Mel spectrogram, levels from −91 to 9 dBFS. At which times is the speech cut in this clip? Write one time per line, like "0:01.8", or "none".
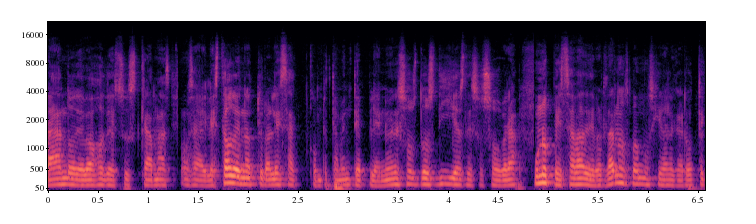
0:01.3
0:04.8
